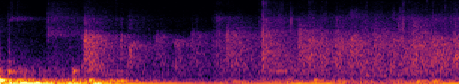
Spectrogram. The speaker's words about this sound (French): Encore des applaudissements pour un droit de parole. Ça veut dire que quand même qu'ils sont vraiment de qualité et qu'ils sont parlants.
